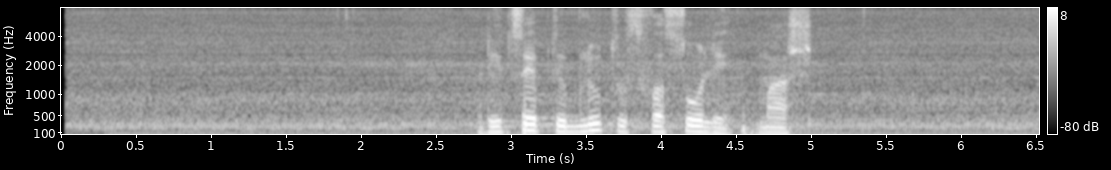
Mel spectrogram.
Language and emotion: Russian, neutral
